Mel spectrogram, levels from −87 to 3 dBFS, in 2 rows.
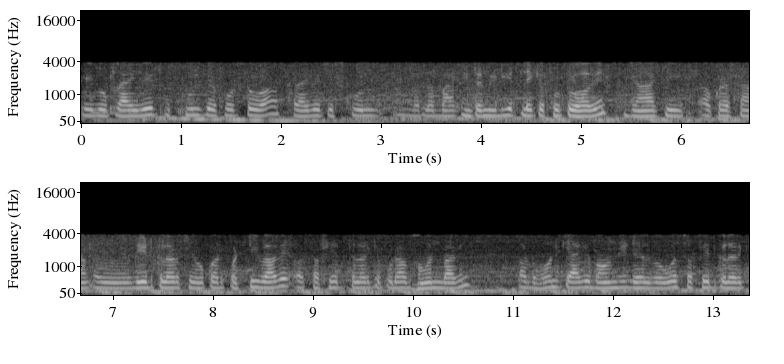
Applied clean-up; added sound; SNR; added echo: none; Toilet flush; 19 dB; none.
